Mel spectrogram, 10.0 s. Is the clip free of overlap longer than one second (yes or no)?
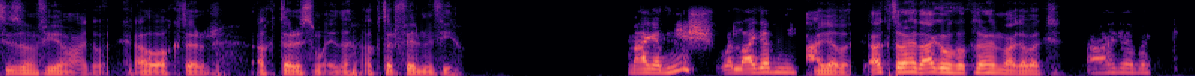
yes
